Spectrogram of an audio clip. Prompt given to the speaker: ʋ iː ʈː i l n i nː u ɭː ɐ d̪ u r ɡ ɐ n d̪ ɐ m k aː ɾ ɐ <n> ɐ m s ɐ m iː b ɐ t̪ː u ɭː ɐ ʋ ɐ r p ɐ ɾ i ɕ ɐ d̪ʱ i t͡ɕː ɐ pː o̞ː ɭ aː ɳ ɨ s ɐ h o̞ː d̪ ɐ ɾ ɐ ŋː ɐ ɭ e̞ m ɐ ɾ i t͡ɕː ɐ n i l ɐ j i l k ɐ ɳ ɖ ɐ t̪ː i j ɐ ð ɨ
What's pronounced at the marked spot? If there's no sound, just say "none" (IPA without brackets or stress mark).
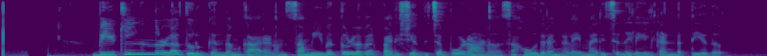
ɳ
